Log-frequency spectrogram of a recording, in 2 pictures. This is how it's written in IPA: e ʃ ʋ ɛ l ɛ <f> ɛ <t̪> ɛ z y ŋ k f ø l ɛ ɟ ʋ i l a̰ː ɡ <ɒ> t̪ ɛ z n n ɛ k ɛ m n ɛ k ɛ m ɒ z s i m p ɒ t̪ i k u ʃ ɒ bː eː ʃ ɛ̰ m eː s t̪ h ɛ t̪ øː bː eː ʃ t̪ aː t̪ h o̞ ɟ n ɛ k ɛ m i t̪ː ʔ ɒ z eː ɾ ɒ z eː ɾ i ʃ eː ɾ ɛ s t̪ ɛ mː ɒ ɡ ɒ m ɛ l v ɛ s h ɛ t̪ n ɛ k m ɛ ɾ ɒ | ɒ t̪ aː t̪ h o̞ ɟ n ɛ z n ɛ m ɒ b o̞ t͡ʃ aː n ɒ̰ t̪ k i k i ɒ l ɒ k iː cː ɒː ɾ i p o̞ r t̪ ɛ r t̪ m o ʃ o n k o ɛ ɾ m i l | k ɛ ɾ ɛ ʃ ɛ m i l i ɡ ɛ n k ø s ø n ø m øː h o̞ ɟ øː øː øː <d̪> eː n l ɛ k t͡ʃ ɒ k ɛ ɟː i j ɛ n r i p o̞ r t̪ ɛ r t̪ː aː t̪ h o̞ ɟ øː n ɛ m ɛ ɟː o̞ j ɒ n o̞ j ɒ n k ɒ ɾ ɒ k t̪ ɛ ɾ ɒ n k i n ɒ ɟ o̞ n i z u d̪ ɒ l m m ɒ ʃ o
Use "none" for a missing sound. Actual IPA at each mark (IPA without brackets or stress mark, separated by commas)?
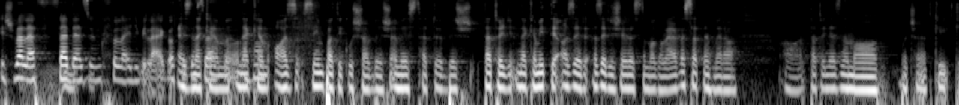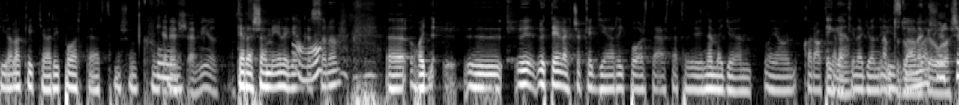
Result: f, d̪, o, t̪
